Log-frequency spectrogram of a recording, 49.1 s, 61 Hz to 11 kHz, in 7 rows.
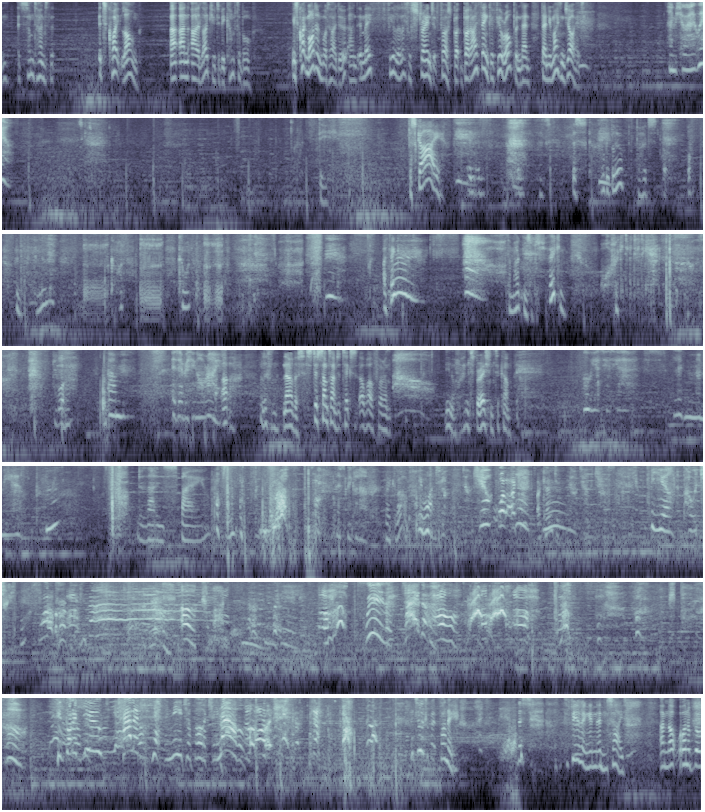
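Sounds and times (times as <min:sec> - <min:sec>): background music: 0:00.0 - 0:49.0
sped-up squeaky yelps: 0:34.6 - 0:47.3
woman moaning and gasping: 0:35.3 - 0:42.6.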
